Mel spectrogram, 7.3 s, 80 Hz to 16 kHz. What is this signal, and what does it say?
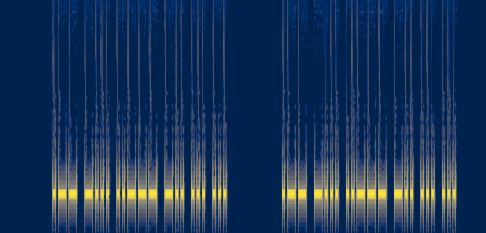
Morse code, heard as a keyed tone, about 32 wpm, 700 Hz. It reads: WB2DSS WB2DSS
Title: USA Call Signs - 6 Characters - Repeated 2x - 30wpm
